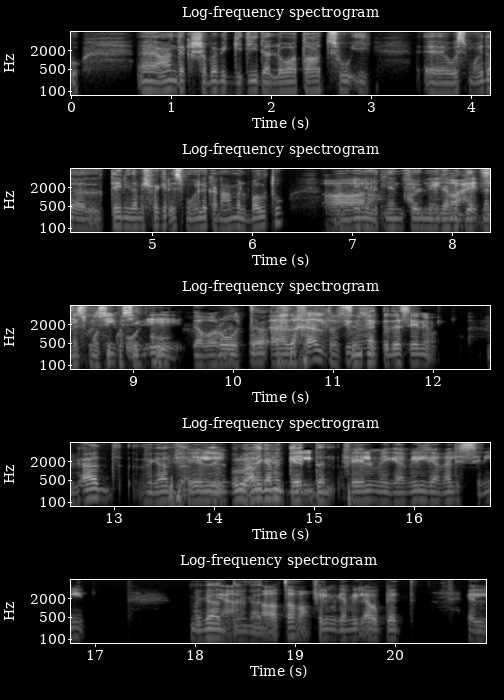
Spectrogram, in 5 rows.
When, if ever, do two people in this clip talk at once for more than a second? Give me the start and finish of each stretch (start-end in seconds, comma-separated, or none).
6.8-9.4, 13.6-15.2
